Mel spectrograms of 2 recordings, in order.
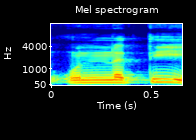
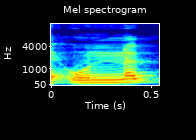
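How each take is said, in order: First: उन्नति with a final i; correct form उन्नति. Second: उन्नत ending on t, no vowel; wrong form उन्नत. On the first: Teacher giving the right word, उन्नति ending in i. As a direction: sound the last vowel of उन्नति. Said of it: "उन्नति है". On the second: Teacher ruling out this form, उन्नत without final i. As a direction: stop उन्नत at the t. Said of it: "ये उन्नत नहीं हो". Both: Shown as a demonstration.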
